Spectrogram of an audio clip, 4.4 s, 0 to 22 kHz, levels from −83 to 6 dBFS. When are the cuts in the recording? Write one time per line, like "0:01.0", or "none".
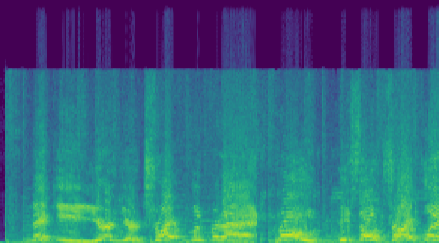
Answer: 0:02.6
